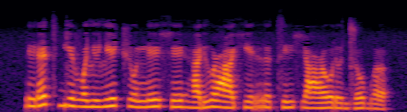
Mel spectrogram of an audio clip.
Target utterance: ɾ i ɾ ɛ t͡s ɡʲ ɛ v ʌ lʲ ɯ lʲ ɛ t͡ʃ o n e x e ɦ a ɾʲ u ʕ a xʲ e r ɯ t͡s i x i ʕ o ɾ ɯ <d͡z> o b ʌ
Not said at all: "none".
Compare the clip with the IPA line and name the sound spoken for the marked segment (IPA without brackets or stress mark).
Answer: d͡z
